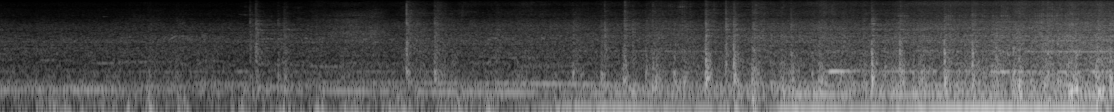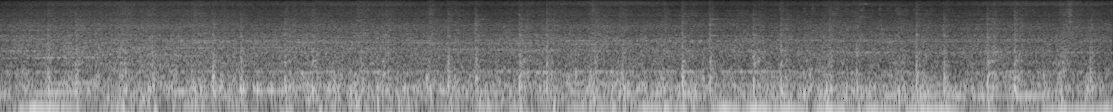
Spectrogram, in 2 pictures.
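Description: A train approaching through the station, growing louder over the first ten seconds. It then runs close by loud and steady, with a low rumble and a run of short clicks from the wheels.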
